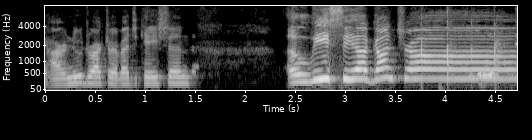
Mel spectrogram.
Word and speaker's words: Elicia Guntrum: all right introducing our new Director of Education elisia grra said it right and I just want to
